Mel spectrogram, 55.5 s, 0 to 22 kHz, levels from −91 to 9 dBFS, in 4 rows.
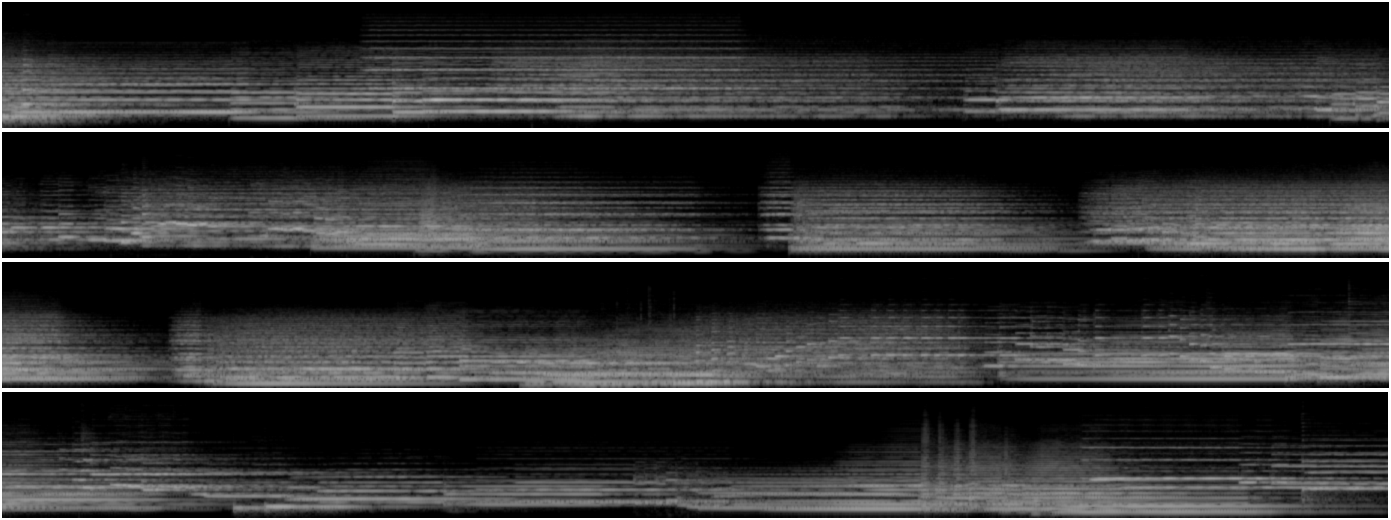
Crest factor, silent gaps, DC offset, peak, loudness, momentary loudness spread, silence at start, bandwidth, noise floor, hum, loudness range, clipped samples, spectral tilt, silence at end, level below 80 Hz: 18 dB; none; under 0.1%; -14 dBFS; -31 LUFS; 13 LU; 0 s; 13.5 kHz; -58 dBFS; none; 8 LU; under 0.1%; -6 dB/octave; 0 s; -66 dBFS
